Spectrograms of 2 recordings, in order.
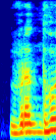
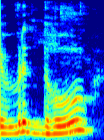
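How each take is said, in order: First: वृद्धो as vrad-dho; wrong first vowel. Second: वृद्धो slowly as vrid-dho; ri vowel. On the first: Teacher showing what not to say, वृद्धो as vrad-dho. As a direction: put an a after vr in वृद्धो. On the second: Teacher correcting the class, वृद्धो as vrid-dho. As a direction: sound ri in वृद्धो, long final o. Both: Shown as a demonstration. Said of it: "वृद्धो नहीं कहेंगे".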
